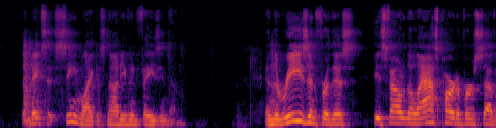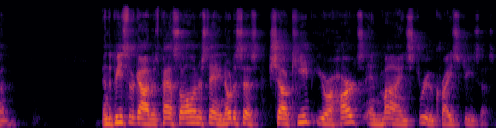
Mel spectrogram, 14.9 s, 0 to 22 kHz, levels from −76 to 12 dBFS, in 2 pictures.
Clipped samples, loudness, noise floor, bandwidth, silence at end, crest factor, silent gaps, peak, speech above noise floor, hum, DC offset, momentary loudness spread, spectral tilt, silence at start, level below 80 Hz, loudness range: under 0.1%; -21 LUFS; -68 dBFS; 18 kHz; 0.15 s; 20 dB; none; -2 dBFS; 47 dB; none; under 0.1%; 11 LU; -5.5 dB/octave; 0.35 s; -64 dBFS; 6 LU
